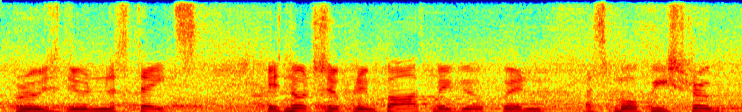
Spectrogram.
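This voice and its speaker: A man's voice: fairly high pitch, little pitch movement, fast talker, crowd noise. A man informally answering interview questions as a brewer showing visitors around. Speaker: brewer giving a tour of the brewery. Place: inside an echoey working brewery. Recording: echoey, noisy brewery with machinery hum.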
